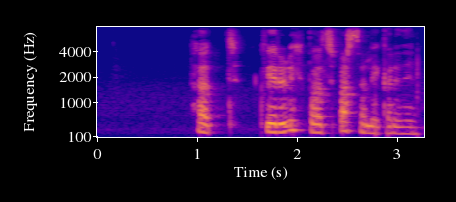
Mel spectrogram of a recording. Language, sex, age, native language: Icelandic, female, 60-69, Icelandic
